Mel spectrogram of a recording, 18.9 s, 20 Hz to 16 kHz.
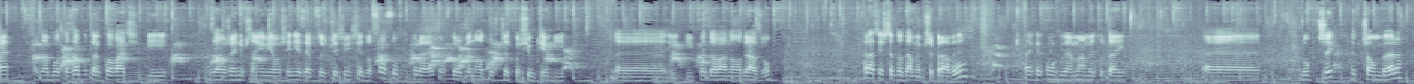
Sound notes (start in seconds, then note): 4.9 neighbours' dogs have caught the scent of anchovies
